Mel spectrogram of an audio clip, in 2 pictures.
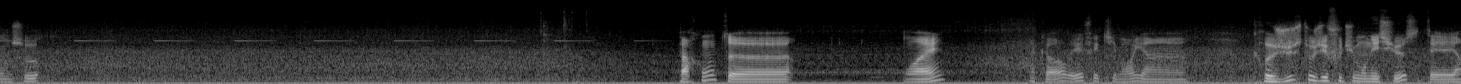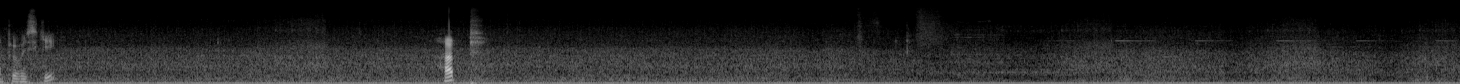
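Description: A heavy truck engine rumbles steadily as it crawls over rough ground.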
